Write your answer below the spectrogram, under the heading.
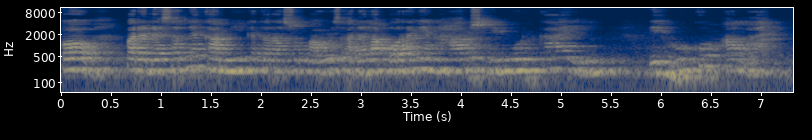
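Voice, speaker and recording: A woman's voice: mid-range voice, fairly even intonation, measured pace, darkish tone. A woman teaching a youth bible lesson in church, chatting with the class and calling on students to read. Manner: conversational, calls on students to read. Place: church room. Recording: echoey room, mic far off, faint noise.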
